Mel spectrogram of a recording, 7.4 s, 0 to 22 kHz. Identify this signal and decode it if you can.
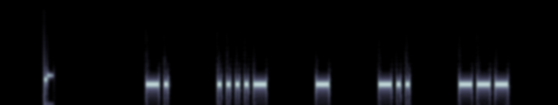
Morse code, heard as a keyed tone, about 20 wpm, spaced as for 10 wpm, 700 Hz. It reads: N4TDO
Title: 102 Lesson 17g - Letter u - Call Signs 20wpm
